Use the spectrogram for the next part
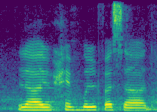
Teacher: ہا کی آواز کو واضح کریں گے، با کے ساتھ ملا کے پڑھیں گے ہا کو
